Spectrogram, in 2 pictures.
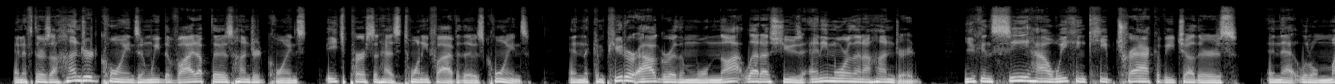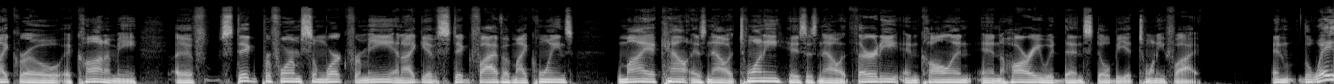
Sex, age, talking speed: male, 30-49, 200 wpm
